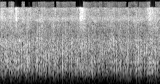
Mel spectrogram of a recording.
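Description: Rain patters densely on surfaces outdoors in a sunshower, a steady close hiss of many drops with occasional louder splats, no voices.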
